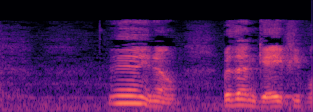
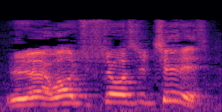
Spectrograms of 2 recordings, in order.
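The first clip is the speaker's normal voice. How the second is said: higher, put-on party cameraman voice; egging-on cameraman; 7 semitones higher, 4 dB louder than usual. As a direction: goad the crowd as a sleazy cameraman.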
